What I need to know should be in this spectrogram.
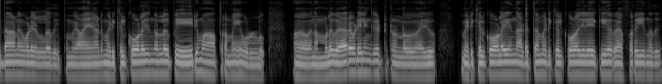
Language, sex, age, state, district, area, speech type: Malayalam, male, 30-45, Kerala, Wayanad, rural, spontaneous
